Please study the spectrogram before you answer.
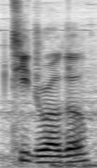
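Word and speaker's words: PtitDrogo: T-Drogo, which is, by the way, how you say it, T-Drogo. T-Drogo? Yeah, it's like a shorter way to say petit. Yeah, it makes sense. Yeah, T-Drogo. Like small Drogo.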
